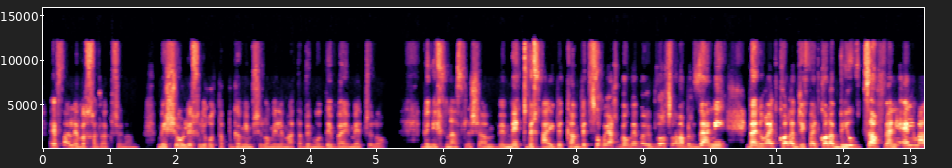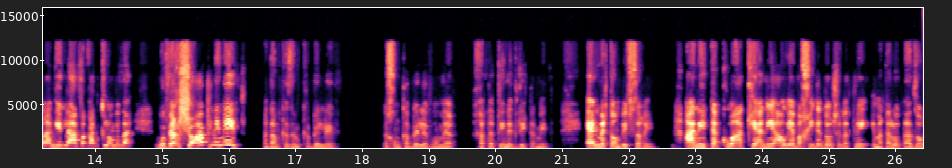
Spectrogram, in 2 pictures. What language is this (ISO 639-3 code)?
heb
